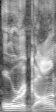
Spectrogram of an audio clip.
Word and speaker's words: Oregon: In you know what that's actually pronounced Oregon, Ohio.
